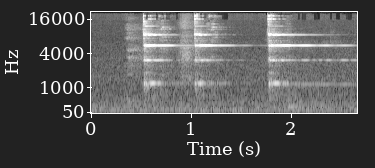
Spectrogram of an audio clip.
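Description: Three separate metallic bell dings, each clear and ringing with bright overtones, struck at uneven intervals to time a student's speech at a speaking competition. No talk, only faint room noise underneath.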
